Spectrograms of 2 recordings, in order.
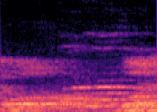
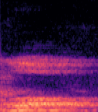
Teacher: Dha itu sisi lidah. Nempel ke geraham.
